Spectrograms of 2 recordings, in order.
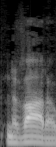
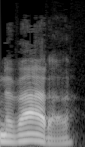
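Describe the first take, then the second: First: "Nevada" with middle vowel as in "father"; broad-a Nevada. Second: "Nevada" with middle vowel as in "cat"; short-a Nevada. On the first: Reporter offering the other pronunciation, "Nevada" with broad ah. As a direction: say "Nevada" as nuh-VAH-duh, open ah. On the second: Reporter naming the College of Southern Nevada, short-a "Nevada". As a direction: say "Nevada" as nuh-VAD-uh, short flat a. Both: Shown as a demonstration. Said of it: "whatever you prefer".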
